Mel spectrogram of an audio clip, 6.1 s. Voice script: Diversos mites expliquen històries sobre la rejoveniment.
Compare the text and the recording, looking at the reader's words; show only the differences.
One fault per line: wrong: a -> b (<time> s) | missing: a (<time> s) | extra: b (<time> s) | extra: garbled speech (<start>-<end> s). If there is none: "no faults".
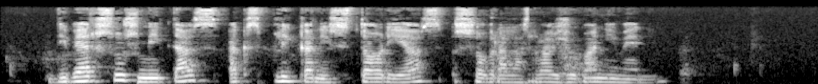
no faults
